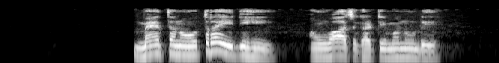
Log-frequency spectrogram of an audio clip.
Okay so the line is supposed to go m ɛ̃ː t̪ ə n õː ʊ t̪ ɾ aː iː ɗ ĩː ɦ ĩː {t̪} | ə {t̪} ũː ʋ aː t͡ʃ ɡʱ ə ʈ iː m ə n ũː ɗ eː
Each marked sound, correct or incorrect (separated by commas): incorrect, incorrect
